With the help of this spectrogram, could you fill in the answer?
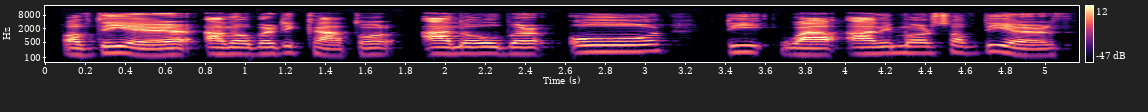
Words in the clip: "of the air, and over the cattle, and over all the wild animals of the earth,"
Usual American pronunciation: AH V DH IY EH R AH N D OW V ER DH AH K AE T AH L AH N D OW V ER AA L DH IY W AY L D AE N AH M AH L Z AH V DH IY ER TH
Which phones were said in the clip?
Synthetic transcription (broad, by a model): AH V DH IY EH R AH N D OW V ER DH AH K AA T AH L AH N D OW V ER AA L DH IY W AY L AE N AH M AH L S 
